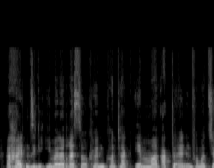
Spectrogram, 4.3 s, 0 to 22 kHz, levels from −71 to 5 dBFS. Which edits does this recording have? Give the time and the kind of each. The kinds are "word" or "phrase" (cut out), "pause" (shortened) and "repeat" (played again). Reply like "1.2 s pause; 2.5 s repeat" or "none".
1.8 s word; 2.1 s word; 3.2 s phrase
